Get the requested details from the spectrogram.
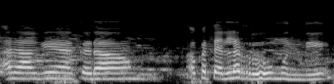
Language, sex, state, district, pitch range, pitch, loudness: Telugu, female, Andhra Pradesh, Sri Satya Sai, 255-275 Hz, 265 Hz, -14 LUFS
